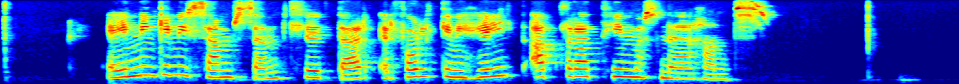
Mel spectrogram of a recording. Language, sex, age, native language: Icelandic, female, 30-39, Icelandic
